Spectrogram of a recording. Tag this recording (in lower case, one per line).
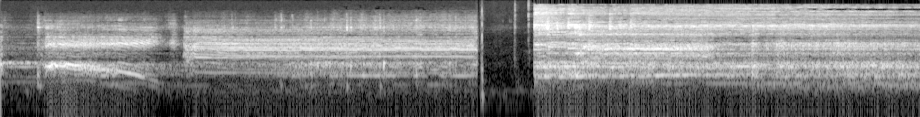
speech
